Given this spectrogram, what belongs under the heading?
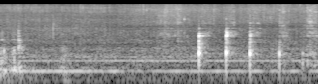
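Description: Spices go into a frying Pakistani curry base with tomatoes, giving a soft continuous sizzle under a low hum, with a few sharp utensil clicks and scrapes against the pan toward the end.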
